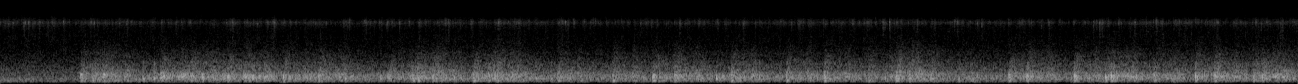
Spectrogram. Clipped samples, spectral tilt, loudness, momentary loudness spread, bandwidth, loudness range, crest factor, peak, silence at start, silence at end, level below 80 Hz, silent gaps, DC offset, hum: under 0.1%; -6 dB/octave; -33 LUFS; 6 LU; 15.5 kHz; 2 LU; 20 dB; -12 dBFS; 0 s; 0 s; -80 dBFS; none; under 0.1%; none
